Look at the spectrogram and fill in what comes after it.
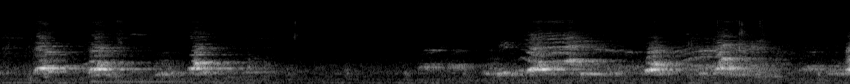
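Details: Garfild and other cats in heat call with clipped, tonal meows in tight clusters. A quiet gap of about two seconds separates an opening trio from a denser run of overlapping wails near the end.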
